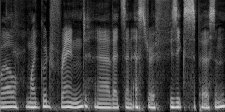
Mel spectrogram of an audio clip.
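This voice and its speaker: In an Australian accent, a man talks at a very slow pace with a medium pitch, fairly even intonation and a somewhat breathy, dark, mellow tone. The sound is dry and close, with no echo. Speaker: podcast co-host. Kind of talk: casual chat. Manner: hesitant, many fillers.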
